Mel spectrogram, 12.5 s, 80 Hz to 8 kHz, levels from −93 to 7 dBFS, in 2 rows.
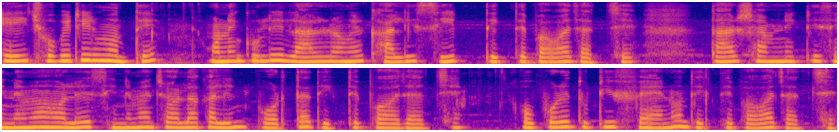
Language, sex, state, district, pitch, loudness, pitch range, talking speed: Bengali, female, West Bengal, Kolkata, 220 Hz, -15 LUFS, 210-240 Hz, 140 wpm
